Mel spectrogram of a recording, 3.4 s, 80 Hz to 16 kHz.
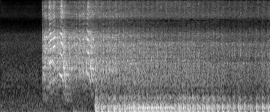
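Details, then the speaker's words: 2013 Honda Rincon 680 ATV, first start after a new cam replaced one that seemed locked: a rough crank, then the single fires and settles into an even, steady thump at idle, running normally. "So me and Chris over here are about to crank it up for the first time after hooking everything back up and see if she'll run. So here we go. Got everything topped off. Oh, it started."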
